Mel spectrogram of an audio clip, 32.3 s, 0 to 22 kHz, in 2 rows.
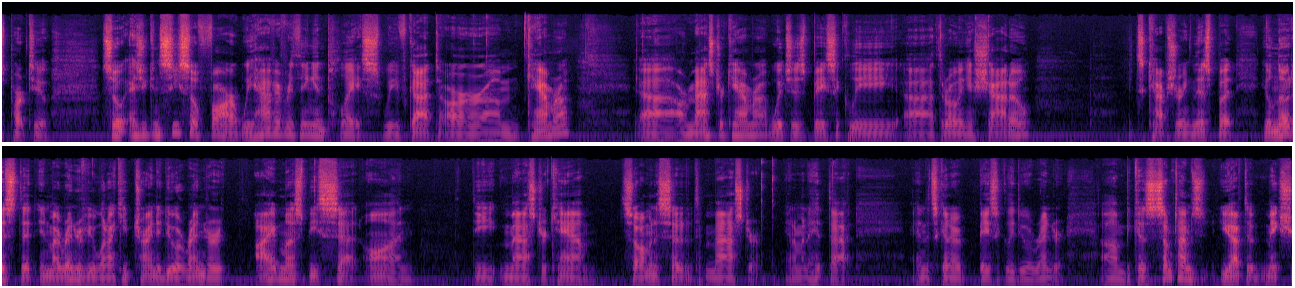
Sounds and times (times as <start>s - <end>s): Speech: 0.0s - 0.6s, 1.3s - 7.2s, 8.0s - 12.9s, 14.1s - 21.3s, 22.0s - 26.8s, 27.5s - 32.2s.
